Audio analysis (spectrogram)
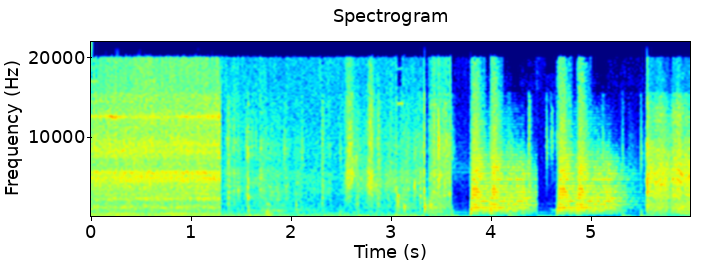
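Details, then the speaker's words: BMW E36 drift project car engine running with no exhaust fitted: loud, raw, blatting Harley-like bark with lumpy, uneven idle; spark plugs were black, owner suspects overfueling. "Oh, baby! I don't like the fact that it has no exhaust. Sounds like a Harley Davidson."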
